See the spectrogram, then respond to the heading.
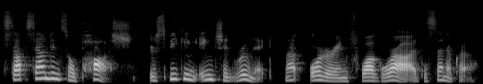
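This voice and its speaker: A woman voicing a brisk, bossy, clever young woman teacher, crisp and lecturing. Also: on the low side, expressive. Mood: brisk teasing.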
